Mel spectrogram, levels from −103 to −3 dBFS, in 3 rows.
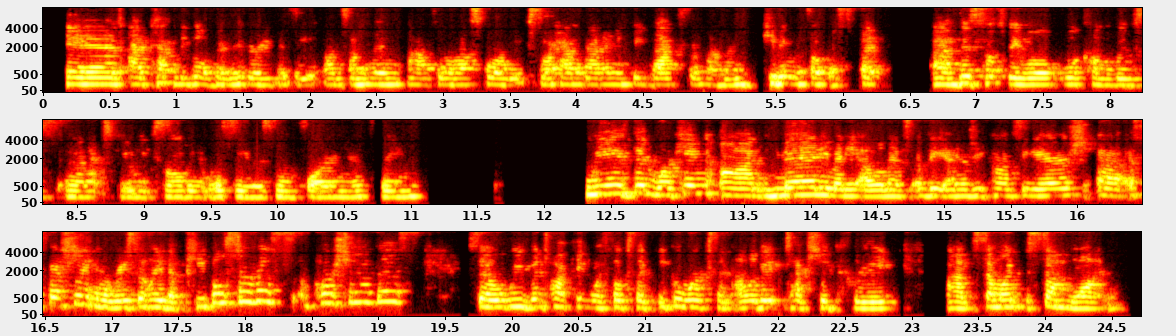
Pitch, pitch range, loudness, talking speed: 195 Hz, 185-220 Hz, -18 LUFS, 220 wpm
